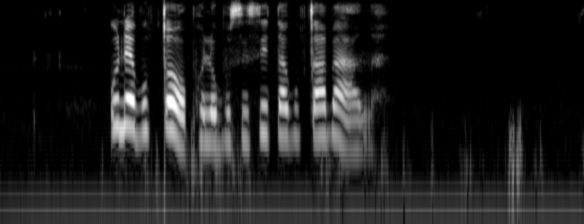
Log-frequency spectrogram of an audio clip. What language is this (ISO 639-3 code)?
ssw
